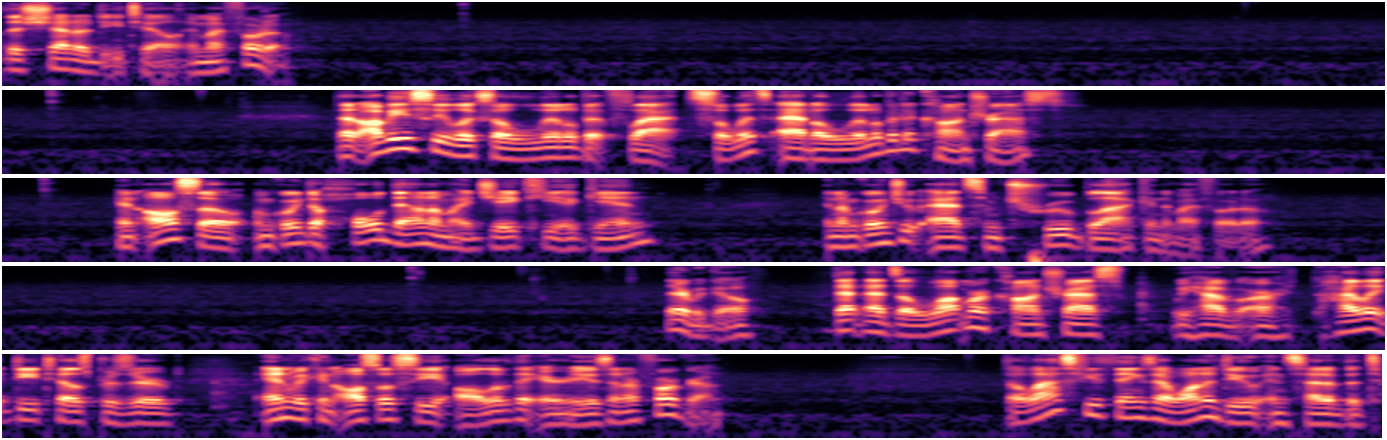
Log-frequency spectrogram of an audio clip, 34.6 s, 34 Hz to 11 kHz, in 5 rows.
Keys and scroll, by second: 17.4 j.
